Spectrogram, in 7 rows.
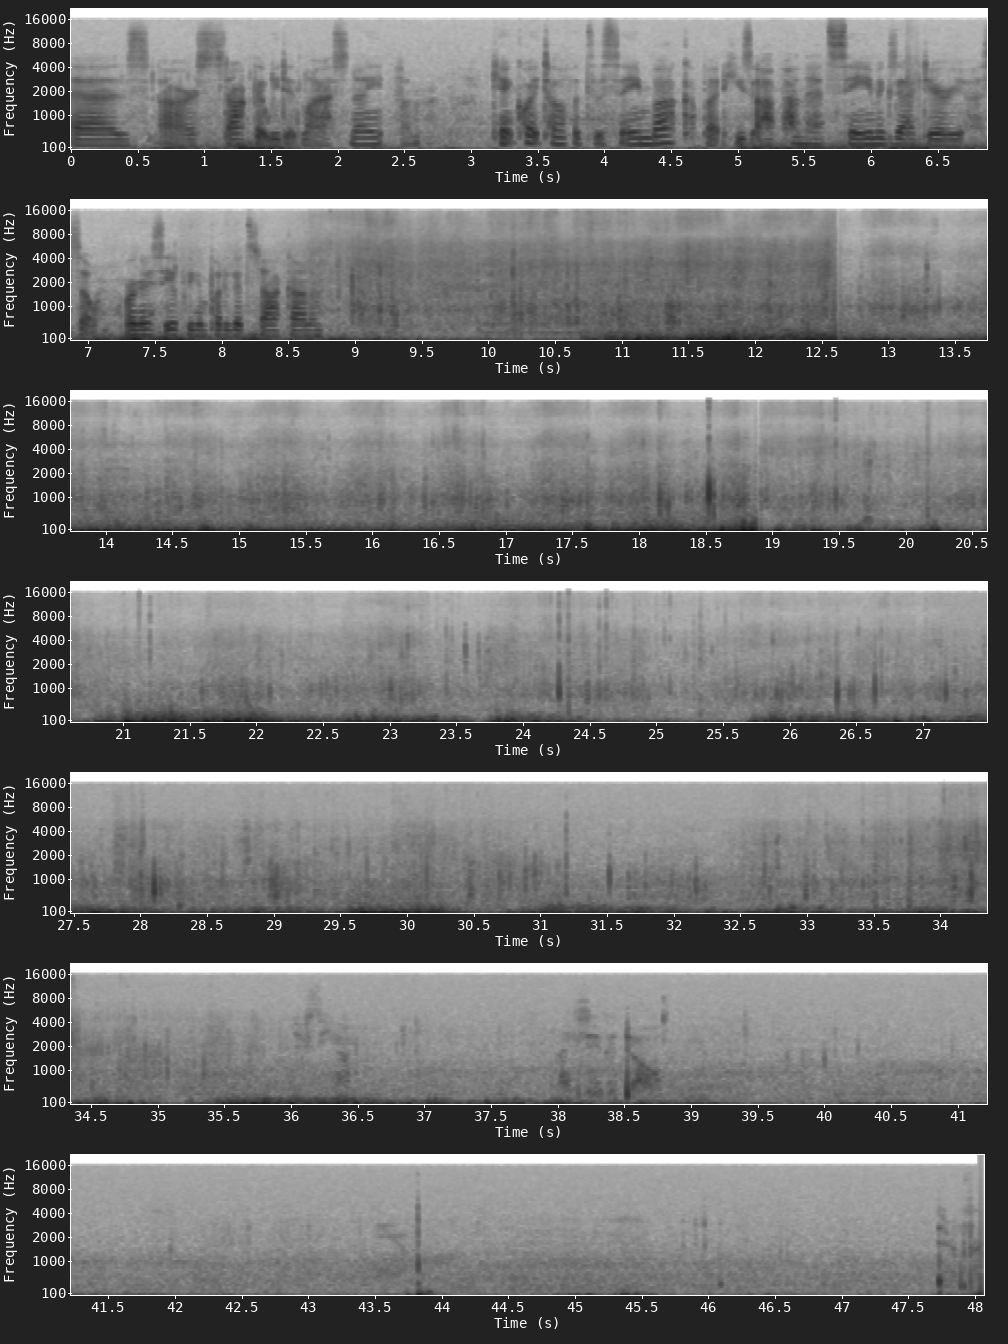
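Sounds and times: wind buffeting microphone: 0:04.8 - 0:42.0
footsteps in dry grass: 0:05.9 - 0:48.0.

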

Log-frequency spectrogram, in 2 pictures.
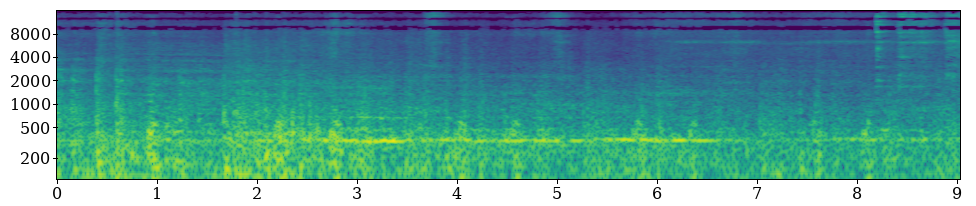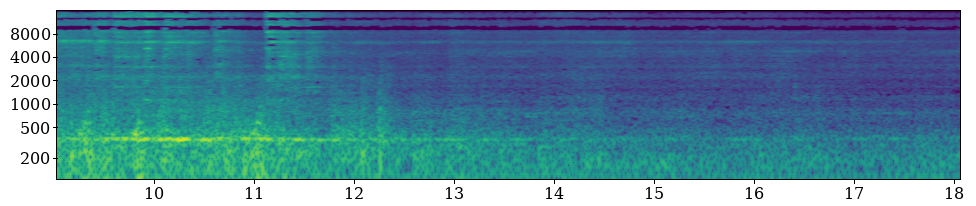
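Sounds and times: train wheels clattering over rail joints: 0:00.0 - 0:12.7
train wheels squealing: 0:02.6 - 0:18.0.

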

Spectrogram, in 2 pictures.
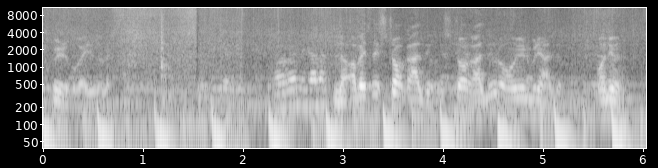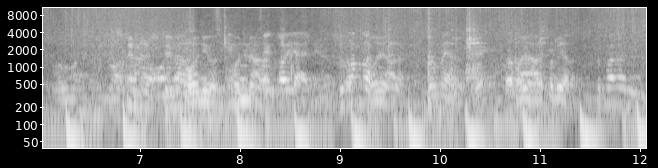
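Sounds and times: vegetables sizzling: 0:00.0 - 0:12.0
metal spatula scraping wok: 0:00.7 - 0:02.0, 0:06.6 - 0:11.4.

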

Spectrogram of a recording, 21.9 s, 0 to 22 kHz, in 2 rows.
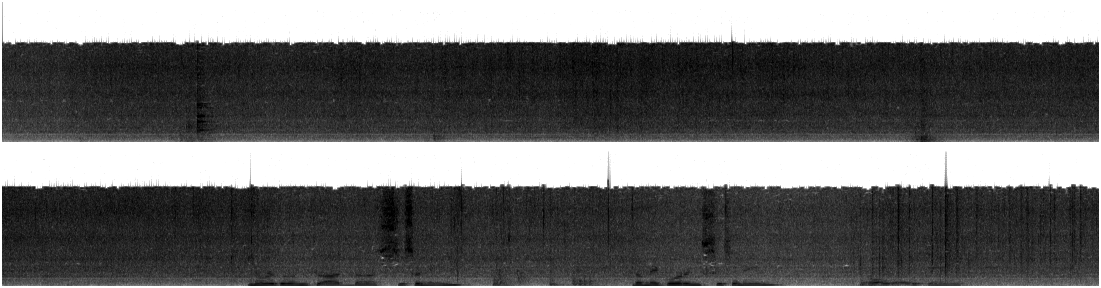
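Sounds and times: steam hissing: 0:00.0 - 0:21.9
vegetables sizzling in a pan: 0:00.0 - 0:21.9.

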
